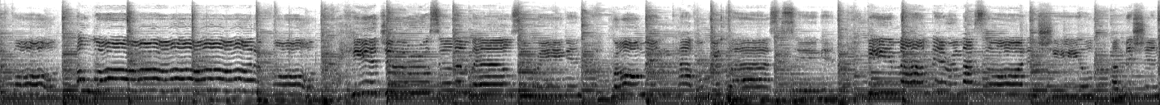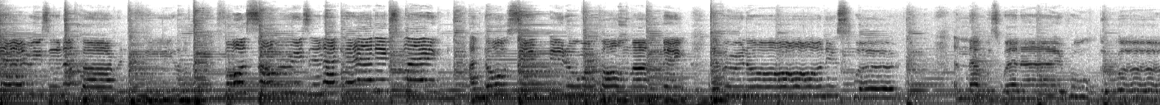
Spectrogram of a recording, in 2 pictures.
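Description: Acoustic guitar strummed steadily, with a woman singing a melody over it.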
